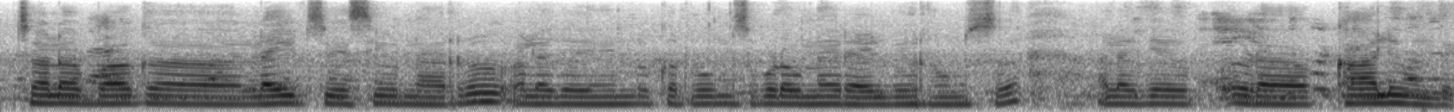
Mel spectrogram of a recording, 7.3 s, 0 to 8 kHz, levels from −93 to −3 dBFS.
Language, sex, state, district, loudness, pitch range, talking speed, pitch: Telugu, male, Andhra Pradesh, Srikakulam, -22 LUFS, 150-160 Hz, 125 wpm, 155 Hz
